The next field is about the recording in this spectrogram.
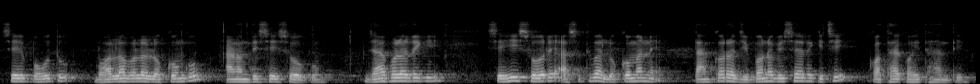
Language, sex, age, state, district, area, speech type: Odia, male, 30-45, Odisha, Dhenkanal, rural, spontaneous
